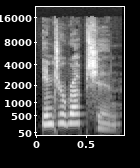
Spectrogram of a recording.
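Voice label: "interruption", English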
